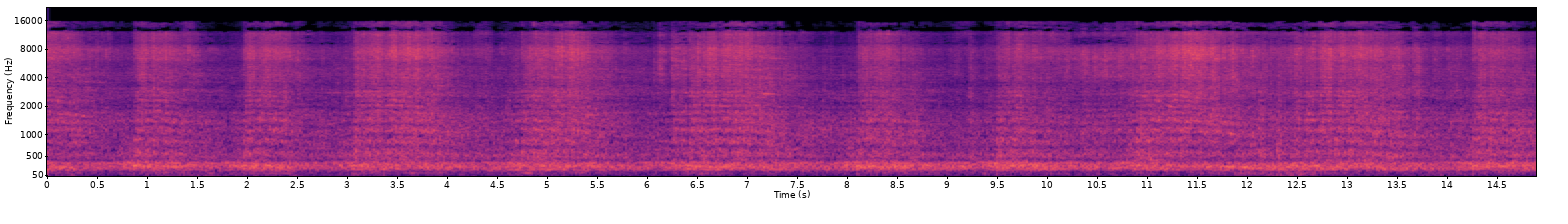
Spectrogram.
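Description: A freight train rumbles past close by, its wheels clattering rhythmically on the rails.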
